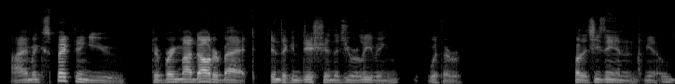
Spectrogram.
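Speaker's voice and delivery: grave, low, serious tone. Voicing a mother sending her daughter off: serious mother's warning. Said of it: "She gives you a very, very, not stern, serious look".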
